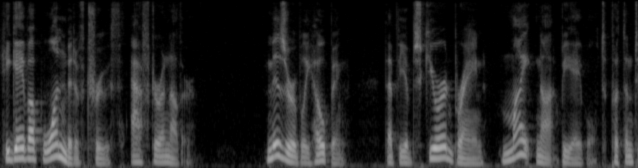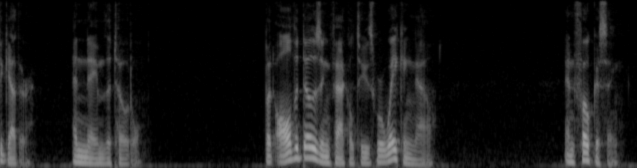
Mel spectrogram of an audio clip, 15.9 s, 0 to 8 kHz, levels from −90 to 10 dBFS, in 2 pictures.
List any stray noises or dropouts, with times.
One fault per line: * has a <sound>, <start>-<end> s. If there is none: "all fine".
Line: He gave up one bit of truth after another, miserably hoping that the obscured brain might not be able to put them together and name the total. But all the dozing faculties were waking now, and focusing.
all fine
